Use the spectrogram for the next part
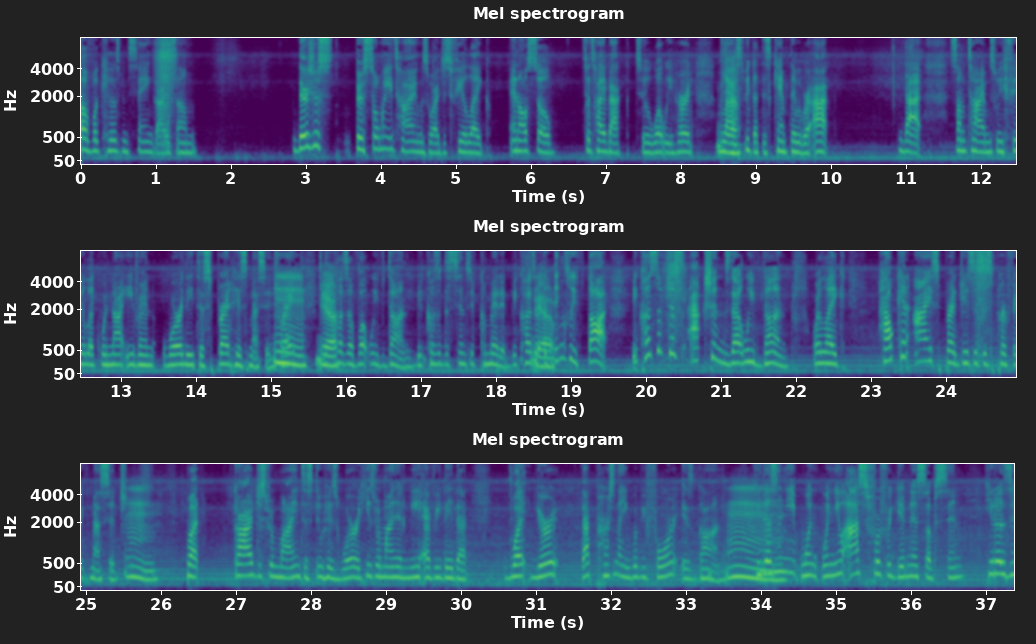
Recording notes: sit outside in their makeshift table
